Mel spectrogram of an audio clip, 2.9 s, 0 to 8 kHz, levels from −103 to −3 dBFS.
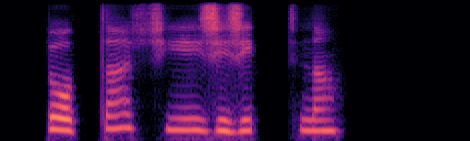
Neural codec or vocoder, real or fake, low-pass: codec, 16 kHz, 0.3 kbps, FocalCodec; fake; 7.2 kHz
